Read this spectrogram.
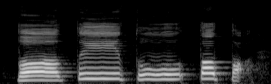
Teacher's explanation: To dia tebal dan napas tertahan.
